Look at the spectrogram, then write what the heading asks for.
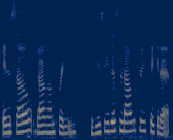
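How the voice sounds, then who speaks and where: A woman's voice: mid-range voice, fairly even intonation, a little fast, dark tone, no echo. A woman from Brooklyn with an American, country Southern-tinged accent, chatting casually and expressively as a livestream host, repeating phrases for emphasis. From Brooklyn, New York. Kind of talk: casual chat.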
